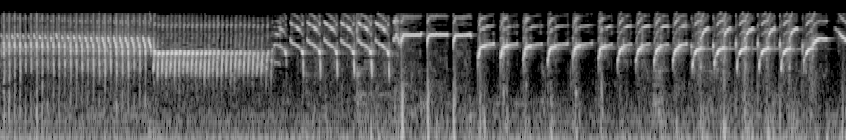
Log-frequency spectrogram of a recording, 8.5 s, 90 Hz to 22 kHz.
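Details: Canary song from a 2016 song CD: a high rasping buzzy roll, a lower buzzy stretch, then fast repeated whistled notes that sweep down, speeding into a bright rapid trill of sharp chips.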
